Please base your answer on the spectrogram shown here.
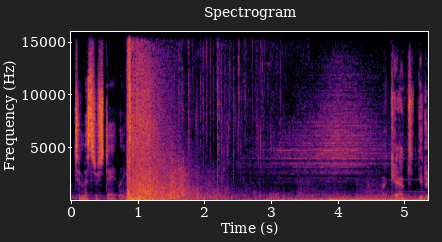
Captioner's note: explosion blasts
